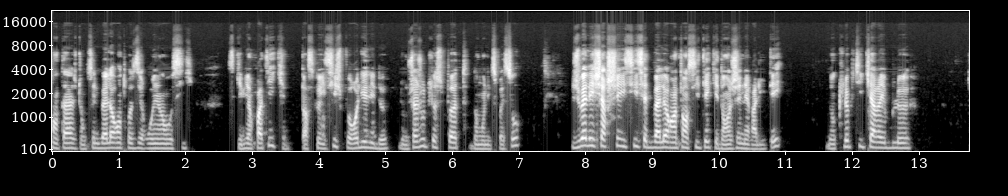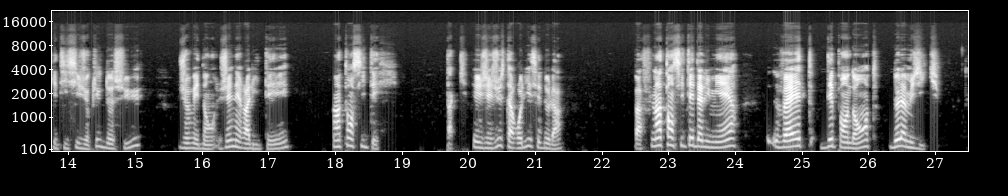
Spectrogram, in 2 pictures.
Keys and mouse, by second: 2.9 click, 5.3 click, 6.9 click, 8.0 click, 10.9 click, 13.1 click, 14.2 click, 19.5 click, 21.1 click, 26.3 click.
